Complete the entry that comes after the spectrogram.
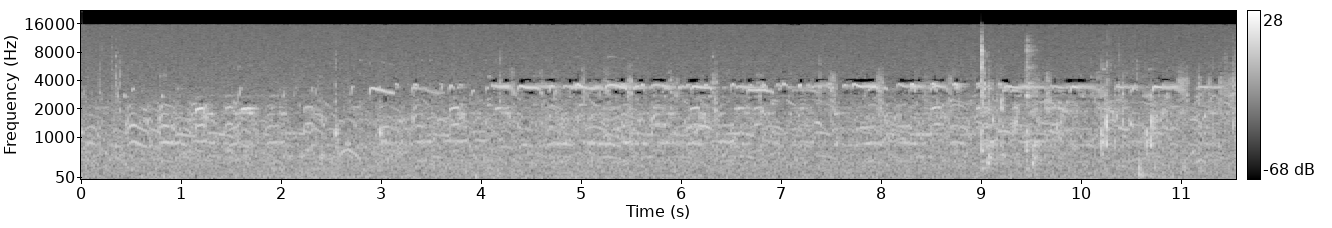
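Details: Long-tailed ducks with common eiders resting on the foggy Bothnian Sea near Räyhät, Finland, on 30 April 2010, a dense chorus of overlapping nasal, yodelling calls with a steady high tone and scattered clicks.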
